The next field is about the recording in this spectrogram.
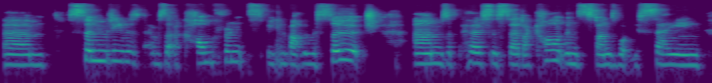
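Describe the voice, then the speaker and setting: A woman from England talks through her research findings in a relaxed interview. She is candid and earnest, and her voice sits in a middle register. It lifts with emphasis when she is indignant. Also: mid-range voice, moderate pace, rough recording. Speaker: author discussing her research. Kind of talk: conversational interview.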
